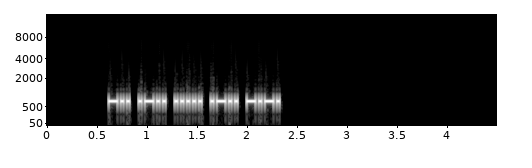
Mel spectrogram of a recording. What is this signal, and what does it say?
Morse code, heard as a keyed tone, about 40 wpm, 700 Hz. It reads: DL5LC
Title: DXCC-100 Call Signs - 5 Characters - 40wpm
